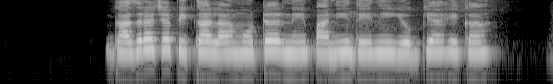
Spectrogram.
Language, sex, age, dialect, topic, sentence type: Marathi, female, 25-30, Standard Marathi, agriculture, question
